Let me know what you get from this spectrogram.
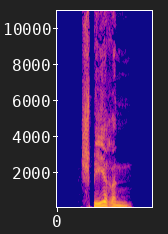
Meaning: dative plural of Speer
- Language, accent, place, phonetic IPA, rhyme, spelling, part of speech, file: German, Germany, Berlin, [ˈʃpeːʁən], -eːʁən, Speeren, noun, De-Speeren.ogg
